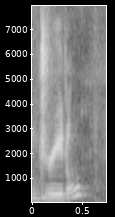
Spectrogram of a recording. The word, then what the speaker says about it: dreidel: I could say dreidel, which is like a Jewish toy or something.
